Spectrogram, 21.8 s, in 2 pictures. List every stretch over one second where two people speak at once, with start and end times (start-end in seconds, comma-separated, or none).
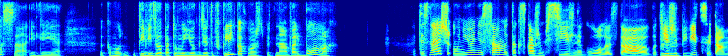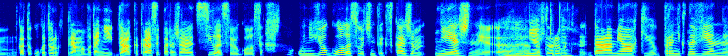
none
